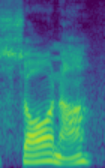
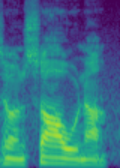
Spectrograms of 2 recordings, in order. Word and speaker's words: sauna: And no, it´s not pronounced "soona", but sauna :-) We haven´t looked at the map in a while, let´s see it So yesterday we started at Imogammen.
